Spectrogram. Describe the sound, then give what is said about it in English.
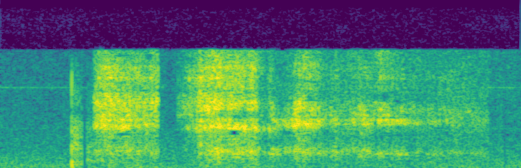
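A big deep breath in and out during a guided session for easing pain: a soft, breathy inhale gives way, after a short pause, to a longer, steady exhale that slowly fades. No other sounds or voices. “And take a big deep breath. Letting it out whenever you like.”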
